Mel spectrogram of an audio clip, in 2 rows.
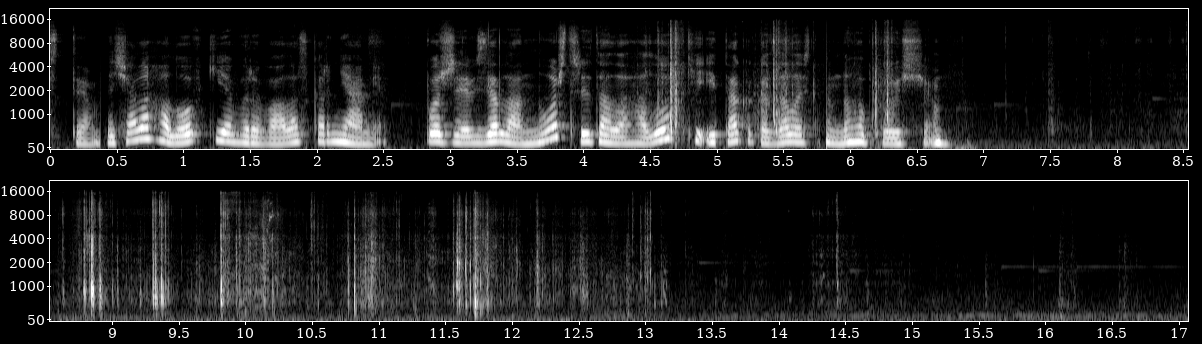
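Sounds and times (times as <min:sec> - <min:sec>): cabbage leaves rustling and crunching: 0:08.5 - 0:13.6.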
